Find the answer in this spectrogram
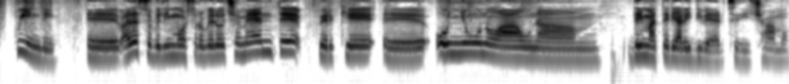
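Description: The speaker talks at a fairly slow pace with an upbeat tone and lively intonation. The sound is dry, with no echo. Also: woman. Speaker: craft shop owner selling haberdashery products online. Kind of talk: live-stream sales pitch; street-seller-style pitchman patter, rattling off kit prices and discounts. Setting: live video stream. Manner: upbeat, brisk, persuasive, pushing the bargain with price comparisons; chatty and friendly, greeting viewers by name. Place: shop. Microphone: phone near.

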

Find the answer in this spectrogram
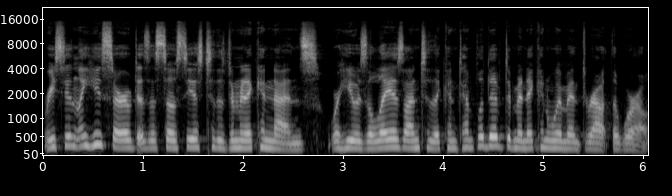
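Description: Against a quiet background, a woman speaks at a very fast pace with ordinary pitch variation. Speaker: event moderator. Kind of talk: formal introduction and Q&A moderation. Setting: stage with audience, live-streamed. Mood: warm, welcoming. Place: hall. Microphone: podium.

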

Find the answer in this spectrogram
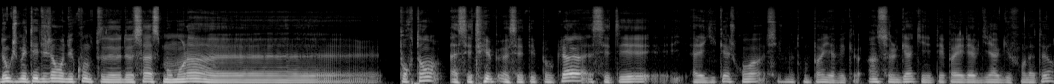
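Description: At a moderate pace, a man speaks in a dark, mellow tone at a fairly low pitch, with ordinary pitch variation. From France. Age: 40s. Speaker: aikido teacher. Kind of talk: casual chat. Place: studio. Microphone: studio mic.

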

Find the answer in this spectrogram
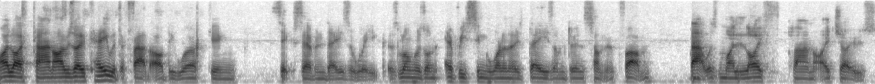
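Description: A man talks at a very fast pace. His fairly low voice keeps a fairly even intonation. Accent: English. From England. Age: 30s. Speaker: marketing agency founder; podcast guest. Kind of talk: interview. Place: kitchen. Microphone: earbuds.

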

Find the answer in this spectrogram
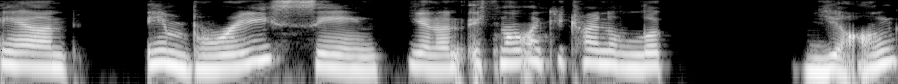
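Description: Fairly slow, enthusiastic speech with lively intonation, recorded dry with no echo against a quiet background. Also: woman. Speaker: podcast host. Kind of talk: interview. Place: home room. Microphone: studio mic.

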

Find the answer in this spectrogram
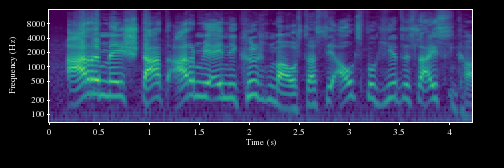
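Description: A man speaks in a high pitch at a fairly slow pace. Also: dry sound with no echo. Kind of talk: political rant vlog. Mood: indignant, agitated. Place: street. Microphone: lapel.

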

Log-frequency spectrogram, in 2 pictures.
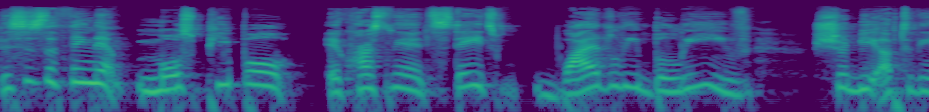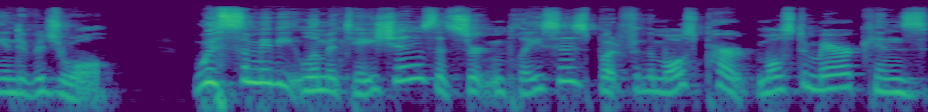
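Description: Against a quiet background, a somewhat breathy woman speaks very fast, her pitch swinging very widely. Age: 40s. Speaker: professor. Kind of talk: panel discussion. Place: hall. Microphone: podium.

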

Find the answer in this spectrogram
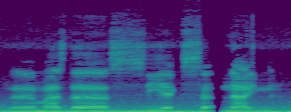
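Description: Loud background noise around a dry sound with no echo. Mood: cheerful, joking. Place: car.

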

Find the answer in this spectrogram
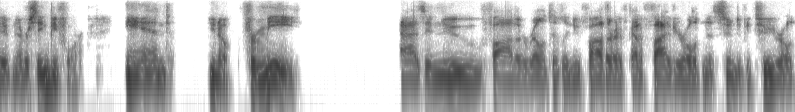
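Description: A man's very deep, low voice shows ordinary pitch variation, with a dry sound that has no echo and a quiet background. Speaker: guest. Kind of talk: interview answer. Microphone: video call.

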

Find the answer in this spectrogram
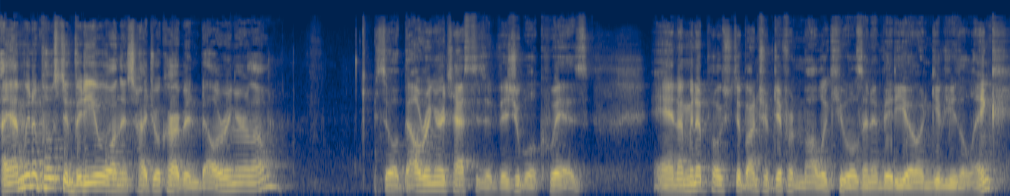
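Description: The background is hushed. A man's speech races at a very fast pace, his pitch varying in an ordinary way. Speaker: science teacher. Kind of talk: lecture. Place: home room. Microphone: phone near.

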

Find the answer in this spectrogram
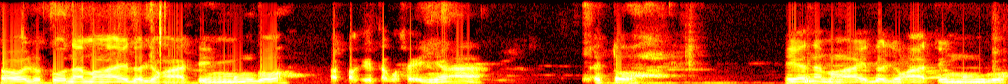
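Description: A man talks at a medium pitch in a monotone, flat intonation. He leaves long, frequent pauses. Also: fairly quick pace. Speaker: cooking vlogger. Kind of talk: cooking tutorial. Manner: casual, chatty.

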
